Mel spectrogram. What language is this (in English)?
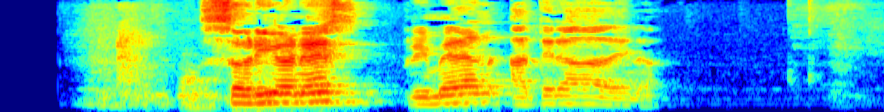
Basque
